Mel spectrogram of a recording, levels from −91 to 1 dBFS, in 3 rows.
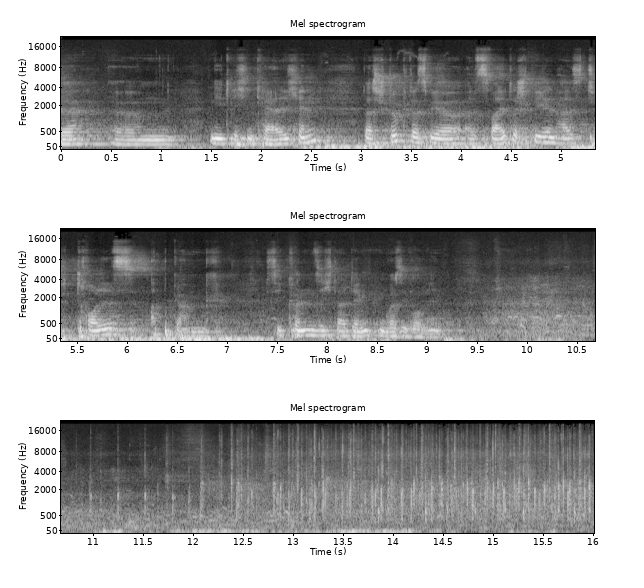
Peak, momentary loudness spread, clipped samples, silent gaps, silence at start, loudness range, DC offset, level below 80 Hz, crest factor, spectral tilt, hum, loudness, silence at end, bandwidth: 0 dBFS; 14 LU; under 0.1%; none; 0 s; 11 LU; under 0.1%; -22 dBFS; 14 dB; -5.5 dB/octave; none; -16 LUFS; 0 s; over 20 kHz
